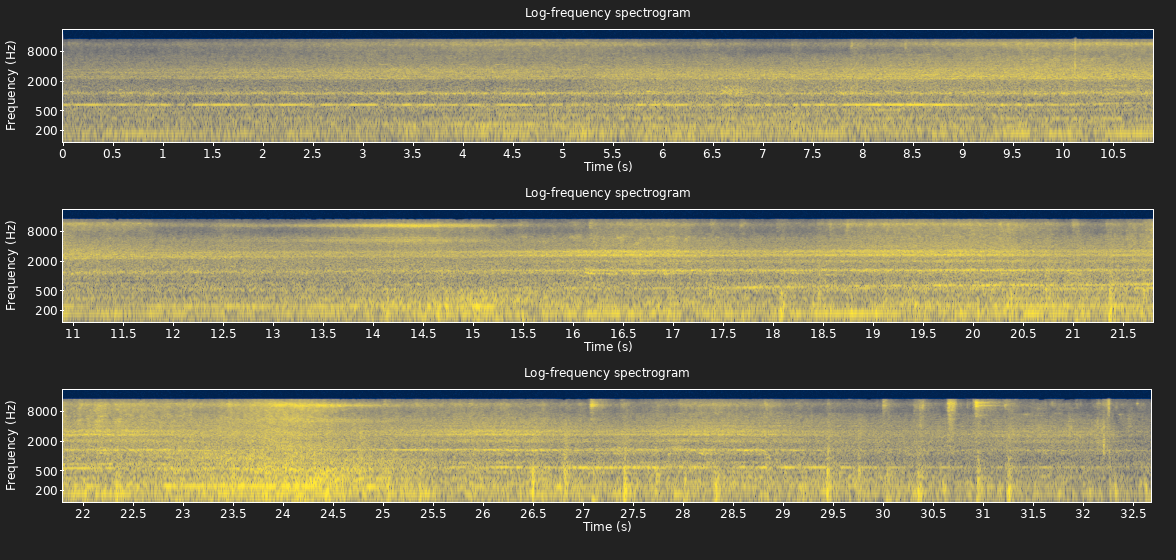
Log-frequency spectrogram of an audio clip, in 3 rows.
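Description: Taiwan Railway TEMU2000 Puyuma tilting electric multiple unit moving slowly past close by: steady whining tones and wheel squeal over a rolling noise, growing louder with a surge about 24 seconds in, then a run of sharp clicks from the wheels over rail joints near the end.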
